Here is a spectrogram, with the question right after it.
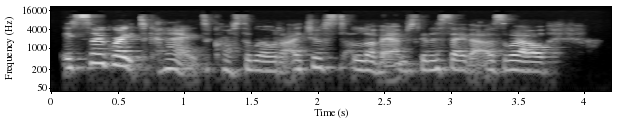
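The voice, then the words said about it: British accent. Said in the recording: “as you can probably tell from my accent, I'm based over here in the UK.”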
